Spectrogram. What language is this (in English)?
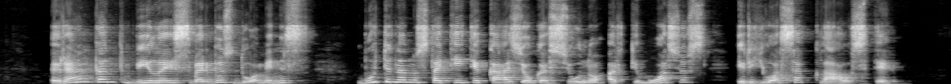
Lithuanian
